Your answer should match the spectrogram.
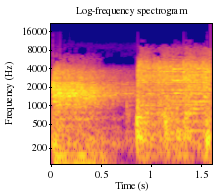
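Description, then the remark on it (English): A loud blast bursts open the lock of a control room door off a steel corridor, its harsh noise sustaining briefly before a second crashing burst follows and rumbles on. No voices are heard. “I'll have to blast the lock.”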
